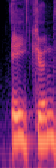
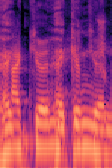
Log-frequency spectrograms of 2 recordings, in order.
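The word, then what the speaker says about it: Häcken: contre les Suédois de Aen. Faut dire c'est Henen.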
